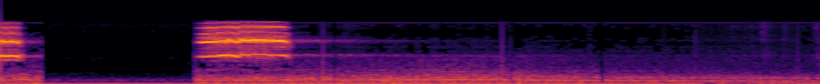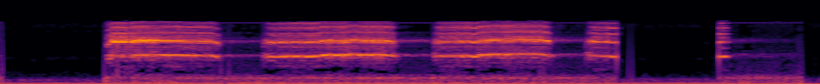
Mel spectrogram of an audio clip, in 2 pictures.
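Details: Young male peregrine falcon at CSU Orange, screaming at his mother after she leaves the scrape. Loud raspy screeches in separated bursts, a long quiet gap, then a run of four or five harsh wails.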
